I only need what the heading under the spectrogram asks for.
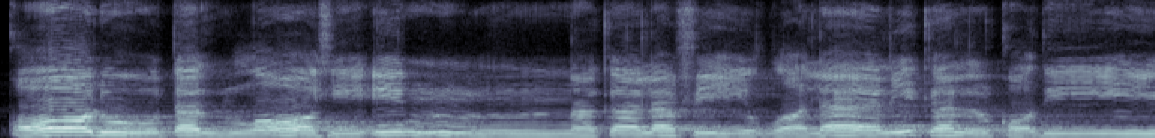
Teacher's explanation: قالوا قاف حروف مستعلیہ میں سے، اور یہاں پر الف مدہ ہے، لو میں واو مدہ ہے، یہاں پر اللہ کلام سے پہلے تا کے اوپر زبر ہے، تو اللہ کلام کو پر پڑھیں گے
